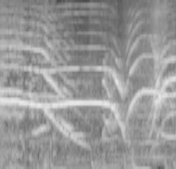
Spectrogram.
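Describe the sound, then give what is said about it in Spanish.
An excited fan lets out a long, shrill scream of delight, its pitch sweeping down and then swooping back up in wavering glides, loud and alone for the whole stretch. “Ahí les va el grito.”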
